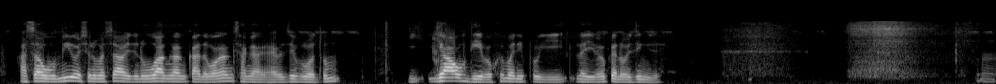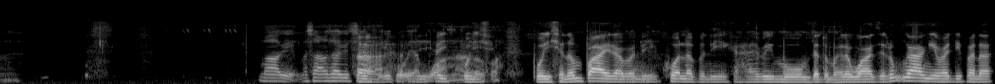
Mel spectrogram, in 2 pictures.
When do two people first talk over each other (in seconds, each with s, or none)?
13.6 s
